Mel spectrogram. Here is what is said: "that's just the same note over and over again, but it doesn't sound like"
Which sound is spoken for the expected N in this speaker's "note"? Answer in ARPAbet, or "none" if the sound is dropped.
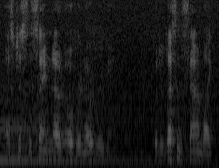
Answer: N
